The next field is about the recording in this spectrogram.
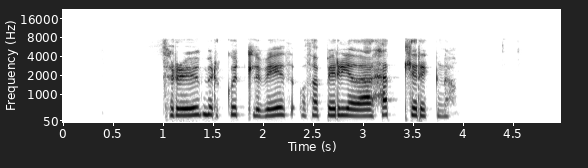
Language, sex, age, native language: Icelandic, female, 40-49, Icelandic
